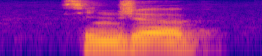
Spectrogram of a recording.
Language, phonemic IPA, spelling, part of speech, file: Moroccan Arabic, /sin.ʒaːb/, سنجاب, noun, LL-Q56426 (ary)-سنجاب.wav
- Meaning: squirrel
